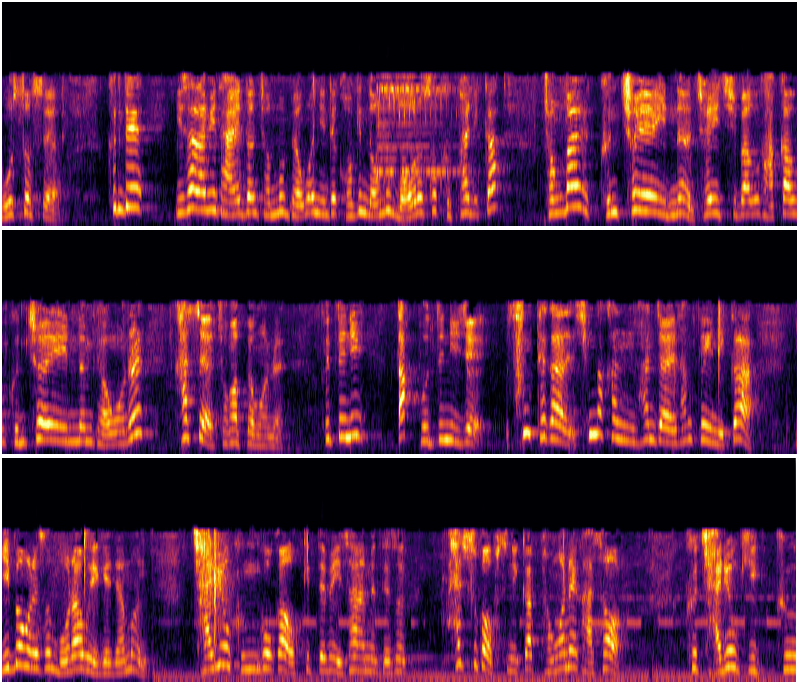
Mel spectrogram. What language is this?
Korean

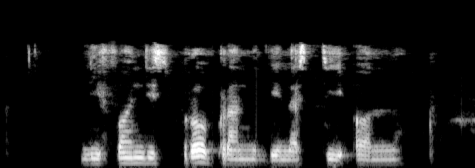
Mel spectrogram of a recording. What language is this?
Esperanto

